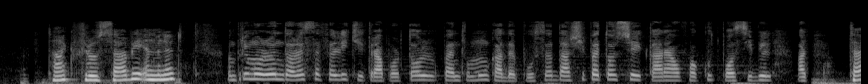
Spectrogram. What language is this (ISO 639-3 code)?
ron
